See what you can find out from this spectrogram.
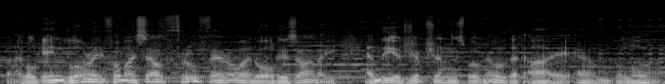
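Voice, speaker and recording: A man playing God in a dramatized scripture audio drama, solemn, grave and authoritative in measured speech. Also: low voice, close to an everyday voice. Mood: solemn, resolute. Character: God, solemn commanding almighty male deity. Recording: dramatic music behind voice.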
